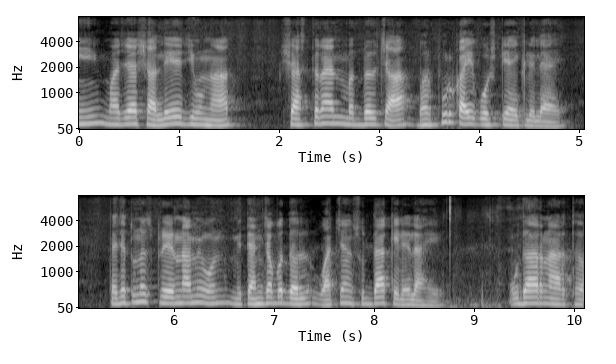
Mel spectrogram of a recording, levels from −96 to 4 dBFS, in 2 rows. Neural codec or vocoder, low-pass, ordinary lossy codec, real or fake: codec, 16 kHz, 4 kbps, FreqCodec, larger model; none; none; fake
